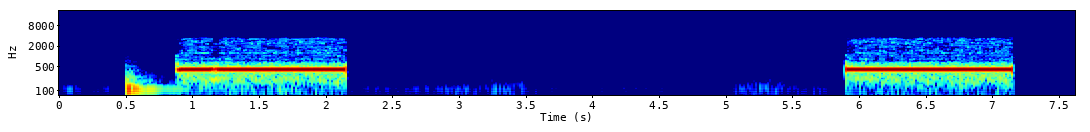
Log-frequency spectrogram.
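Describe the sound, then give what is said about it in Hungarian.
A phone line's ringing tone while a call is placed: two long, steady electronic tones about four seconds apart, separated by silence, preceded by a brief click at the start. No voices. “Pedig tudja, hogy hívjuk.”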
